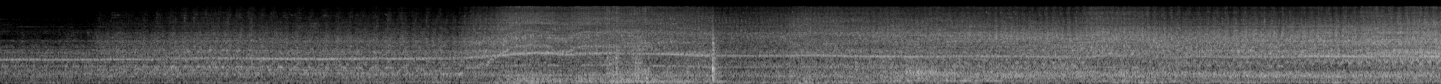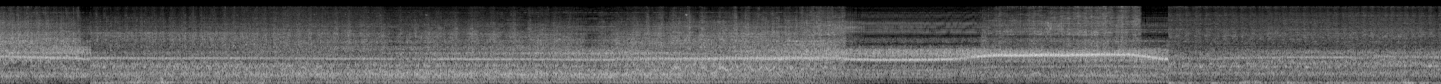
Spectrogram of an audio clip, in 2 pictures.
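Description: Custom electric 6x6 RC truck on tracks, driven by four brushless motors, pushing snow with its plow: a steady electric whine that climbs in pitch for a moment twice, over the hiss of snow and tracks.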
